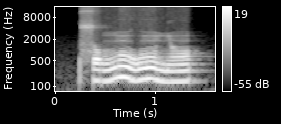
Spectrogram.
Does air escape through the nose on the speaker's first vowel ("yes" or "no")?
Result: no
